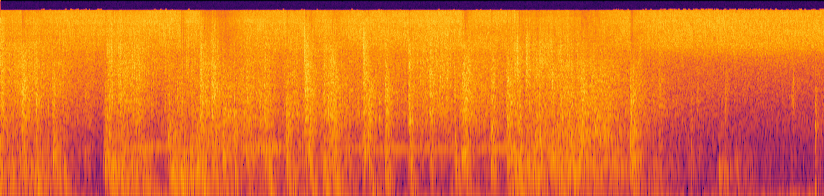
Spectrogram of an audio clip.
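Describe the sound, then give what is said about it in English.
A dense chorus of deep booms and thuds with sharp cracking bursts as refreezing ice shifts and groans from the mechanics within, with no surface sound, in steady, loud, rumbling layers, with no voices throughout. “So that this wonderful percussive chorus of booms and thuds and cracking as this was happening around me in the sort of sea of sound, when everything else was silent.”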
